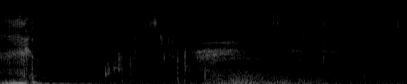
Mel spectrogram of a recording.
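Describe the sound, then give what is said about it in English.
Crunchy chewing of crab, with sharp cracking bites at the start and repeated wet, crackling munches through the rest, loud with no talking. “But do you reckon your next bite of that crab, you could sort of, you know, just really chew it? Like, really crunch into it, you know?”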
